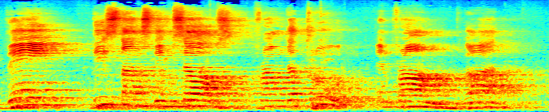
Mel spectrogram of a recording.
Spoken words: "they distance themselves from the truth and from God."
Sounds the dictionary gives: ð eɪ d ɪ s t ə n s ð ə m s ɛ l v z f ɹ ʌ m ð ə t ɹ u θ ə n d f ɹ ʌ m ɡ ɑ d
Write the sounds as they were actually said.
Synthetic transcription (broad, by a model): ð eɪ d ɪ s t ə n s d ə m s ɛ l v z f ɹ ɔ m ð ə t ɹ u t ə n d f ɹ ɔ m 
